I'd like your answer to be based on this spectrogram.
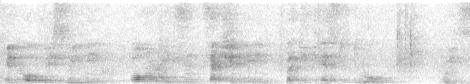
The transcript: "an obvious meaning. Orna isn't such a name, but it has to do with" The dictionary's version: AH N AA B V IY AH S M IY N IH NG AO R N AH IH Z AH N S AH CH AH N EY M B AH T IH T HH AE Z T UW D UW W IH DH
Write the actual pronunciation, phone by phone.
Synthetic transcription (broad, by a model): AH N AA V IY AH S M IY N IH NG AO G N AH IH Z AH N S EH SH AH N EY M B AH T IH T HH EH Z T UW D UW W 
